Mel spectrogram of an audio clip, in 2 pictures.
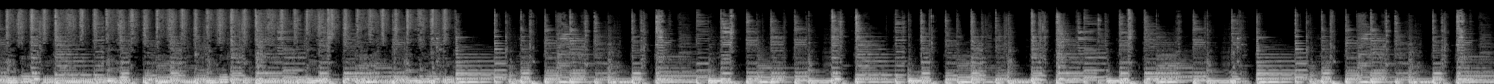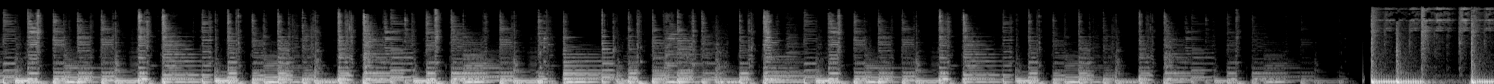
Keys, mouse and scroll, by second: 0.0 click, 2.5-7.4 middle drag, 7.4 click, 8.2-17.1 middle drag, 11.8 shift+scroll down 1, 17.1-18.6 drag, 18.6-25.0 middle drag, 19.9-20.6 scroll up 2, 25.0-26.4 drag, 28.4-29.8 middle drag.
